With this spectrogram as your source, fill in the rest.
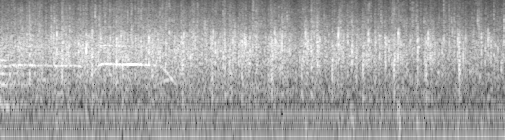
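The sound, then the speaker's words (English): An audience claps steadily for several seconds, a dense, crackling wash of many hands with no pauses, holding at a fairly even loudness throughout. “Clap your hands if you believe.”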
